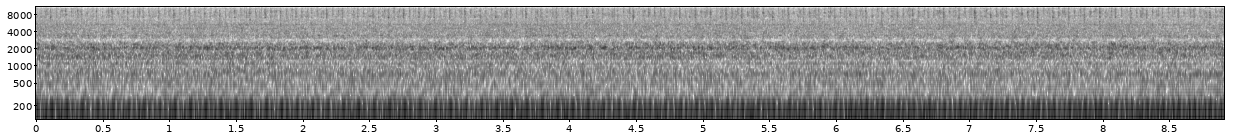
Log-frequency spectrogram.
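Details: 2008 Chevrolet Silverado V8 at cold start, low idle: faint uneven tick about three per second over the rumble, from the left side under the accelerator at low rpm.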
